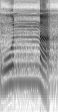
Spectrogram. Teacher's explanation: dengan cara ditekan kemudian ditahan lebih kurang dua harakat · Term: ghunah musyaddadah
